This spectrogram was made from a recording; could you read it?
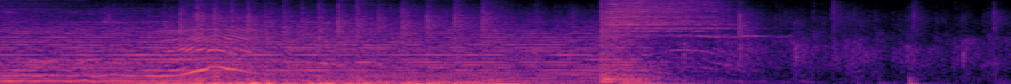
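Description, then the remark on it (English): A live gospel song with a held vocal line winds down, then a loud burst of audience applause and cheering for the band breaks out and fades within about a second, leaving a few scattered claps. “Give the whole band a big round of applause tonight.”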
